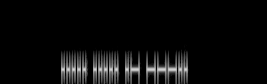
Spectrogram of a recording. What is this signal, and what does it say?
Morse code, heard as a keyed tone, about 44 wpm, 700 Hz. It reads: 55A8
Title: Common Cut Numbers - 4-Digit 45wpm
